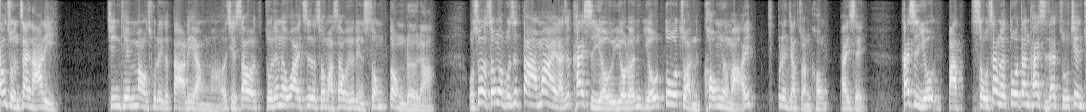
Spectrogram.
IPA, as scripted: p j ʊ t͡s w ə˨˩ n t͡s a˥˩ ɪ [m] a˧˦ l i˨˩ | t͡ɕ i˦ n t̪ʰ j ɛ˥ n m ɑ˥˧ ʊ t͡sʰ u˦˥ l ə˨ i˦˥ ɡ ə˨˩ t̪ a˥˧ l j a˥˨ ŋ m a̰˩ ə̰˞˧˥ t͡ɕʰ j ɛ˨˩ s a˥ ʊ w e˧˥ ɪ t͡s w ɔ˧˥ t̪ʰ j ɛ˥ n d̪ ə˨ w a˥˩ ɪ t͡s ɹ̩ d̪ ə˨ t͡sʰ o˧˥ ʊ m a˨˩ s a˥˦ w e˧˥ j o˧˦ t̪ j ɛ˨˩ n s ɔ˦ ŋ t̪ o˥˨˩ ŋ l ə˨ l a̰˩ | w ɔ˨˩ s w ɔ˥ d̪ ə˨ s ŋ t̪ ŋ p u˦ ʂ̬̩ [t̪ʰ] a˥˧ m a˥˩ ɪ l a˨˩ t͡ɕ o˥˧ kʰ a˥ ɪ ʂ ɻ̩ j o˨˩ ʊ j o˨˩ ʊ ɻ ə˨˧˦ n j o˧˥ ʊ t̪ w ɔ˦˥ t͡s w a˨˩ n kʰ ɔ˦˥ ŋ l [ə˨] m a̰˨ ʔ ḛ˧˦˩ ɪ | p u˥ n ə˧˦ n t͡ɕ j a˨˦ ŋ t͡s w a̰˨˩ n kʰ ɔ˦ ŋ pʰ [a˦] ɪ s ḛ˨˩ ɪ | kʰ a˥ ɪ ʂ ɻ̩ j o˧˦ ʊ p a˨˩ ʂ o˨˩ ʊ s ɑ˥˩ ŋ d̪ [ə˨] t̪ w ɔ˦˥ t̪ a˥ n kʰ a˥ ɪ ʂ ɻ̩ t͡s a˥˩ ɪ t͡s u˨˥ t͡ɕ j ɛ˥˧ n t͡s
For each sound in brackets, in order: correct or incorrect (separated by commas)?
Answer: incorrect, incorrect, correct, correct, correct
